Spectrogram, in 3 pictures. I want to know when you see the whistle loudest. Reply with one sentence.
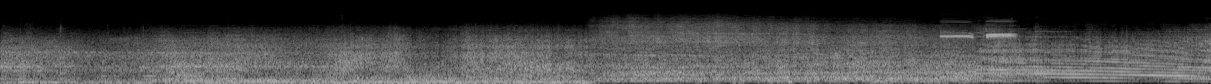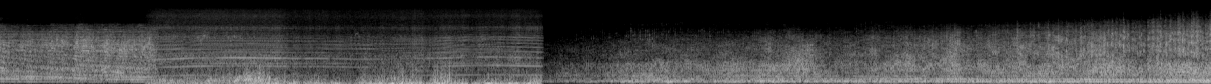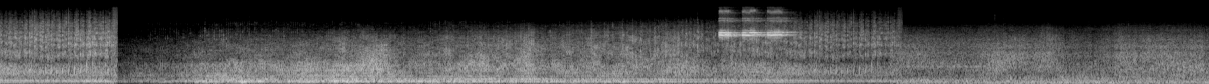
The volume of the whistle peaks at 32 seconds.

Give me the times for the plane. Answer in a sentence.
You can hear the plane from 0.0 to 36.2 s.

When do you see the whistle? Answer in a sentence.
You can hear the whistle from 9.4 to 10.2 s and from 31.4 to 32.2 s.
